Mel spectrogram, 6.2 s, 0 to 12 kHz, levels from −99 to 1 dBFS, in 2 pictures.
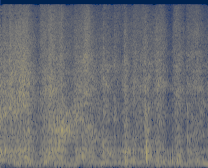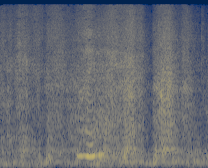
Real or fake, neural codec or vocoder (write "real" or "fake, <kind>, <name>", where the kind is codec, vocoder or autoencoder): fake, codec, SNAC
